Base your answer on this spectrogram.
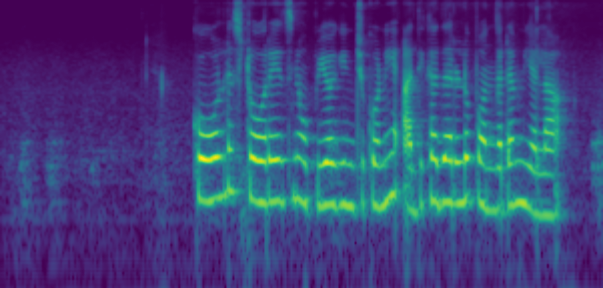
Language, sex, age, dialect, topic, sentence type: Telugu, female, 18-24, Utterandhra, agriculture, question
